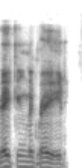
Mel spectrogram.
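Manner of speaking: deep on-air radio announcer voice. Announcing the segment name, dropping a couple octaves: deep radio voice. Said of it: "See how I dropped down there on a couple octaves? I got nice. My radio voice".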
